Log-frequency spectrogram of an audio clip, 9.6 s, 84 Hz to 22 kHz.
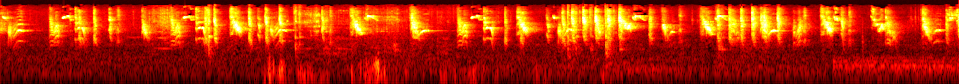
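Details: Eurasian tree sparrows recorded on 28 May: a dense, continuous chatter of sharp overlapping chirps and tweets from several birds, with soft low rustling underneath.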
